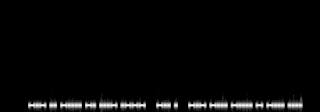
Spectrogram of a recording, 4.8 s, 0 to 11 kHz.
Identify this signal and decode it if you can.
Morse code, heard as a keyed tone, about 46 wpm, 690 Hz. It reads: KI6NVJ DE KB6TBH
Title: USA Callsign DE Callsign - 6 Characters - 45wpm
